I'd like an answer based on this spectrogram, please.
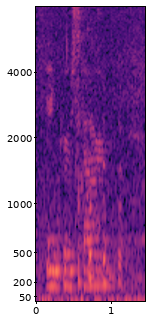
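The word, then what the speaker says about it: Ankerstjerne: How do you say your last name? Anchor Star.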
